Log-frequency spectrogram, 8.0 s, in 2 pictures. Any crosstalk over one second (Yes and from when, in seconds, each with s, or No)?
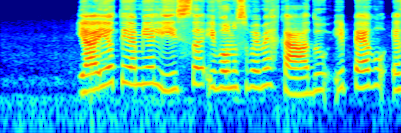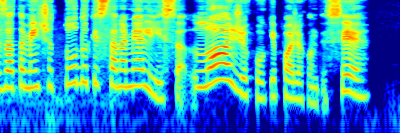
No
